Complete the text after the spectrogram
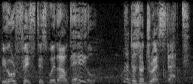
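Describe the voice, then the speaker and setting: A man's voice: sits high, very animated, slow, bright, forceful tone, a faint crowd, slight background noise, full character voice. A man playing a jovial, teasing Viking who deals out drinking challenges in a video game cutscene. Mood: teasing, merry. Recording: music playing behind the voice.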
